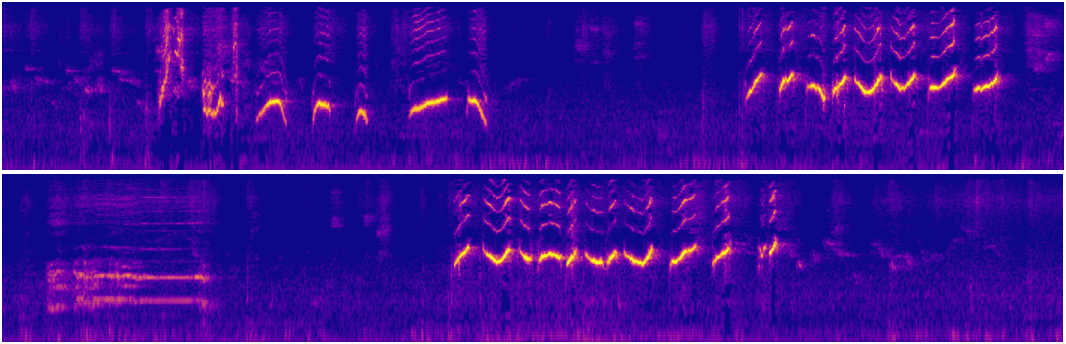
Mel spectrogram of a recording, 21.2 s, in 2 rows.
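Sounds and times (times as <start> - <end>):
Greater Green Leafbird whistled song: 0.0 - 6.0, 7.4 - 10.6, 15.1 - 20.6.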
